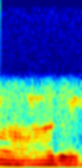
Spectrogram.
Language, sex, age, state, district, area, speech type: Malayalam, female, 60+, Kerala, Palakkad, rural, conversation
